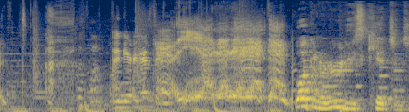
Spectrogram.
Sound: both growling

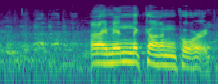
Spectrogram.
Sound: laughter

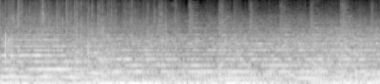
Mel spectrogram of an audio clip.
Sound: clapping

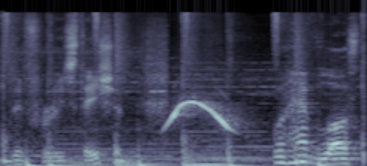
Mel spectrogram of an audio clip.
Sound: whistles

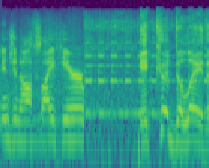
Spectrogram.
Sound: fast-paced machine beeps

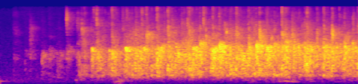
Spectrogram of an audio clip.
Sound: audience applauding

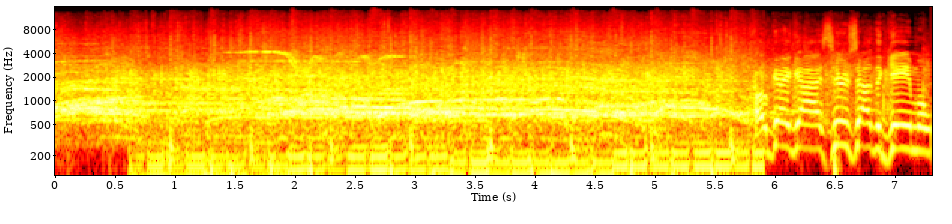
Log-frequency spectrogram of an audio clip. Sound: cheers and applause

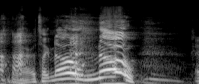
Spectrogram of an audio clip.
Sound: laughs

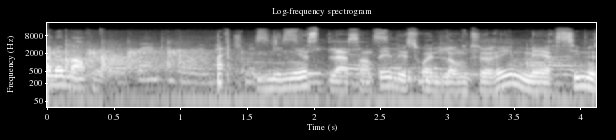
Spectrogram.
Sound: applause

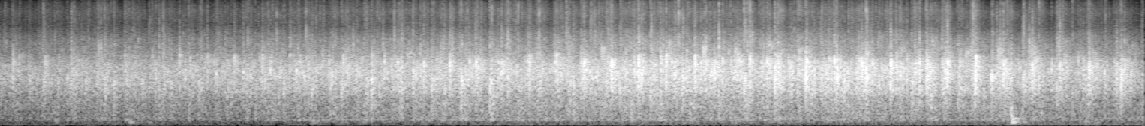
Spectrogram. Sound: applause

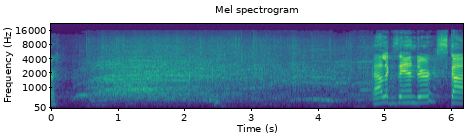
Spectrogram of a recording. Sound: applause

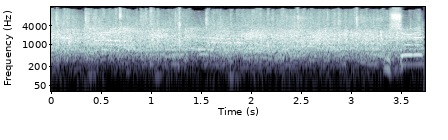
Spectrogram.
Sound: applause

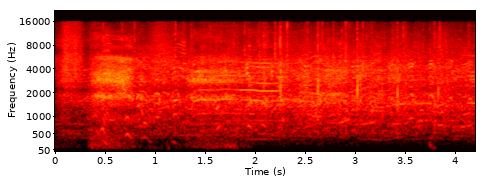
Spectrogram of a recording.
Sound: audience laughing

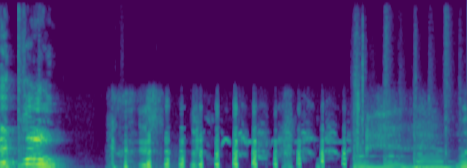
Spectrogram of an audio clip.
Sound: someone's laughing

